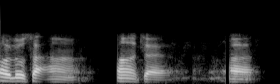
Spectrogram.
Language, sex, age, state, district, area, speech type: Tamil, male, 45-60, Tamil Nadu, Thanjavur, urban, conversation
